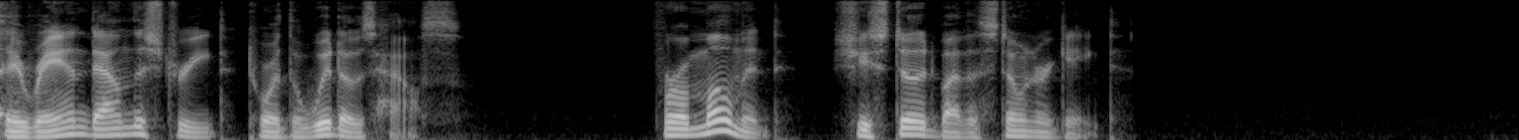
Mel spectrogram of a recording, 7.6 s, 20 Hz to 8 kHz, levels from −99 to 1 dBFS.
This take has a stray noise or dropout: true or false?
false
